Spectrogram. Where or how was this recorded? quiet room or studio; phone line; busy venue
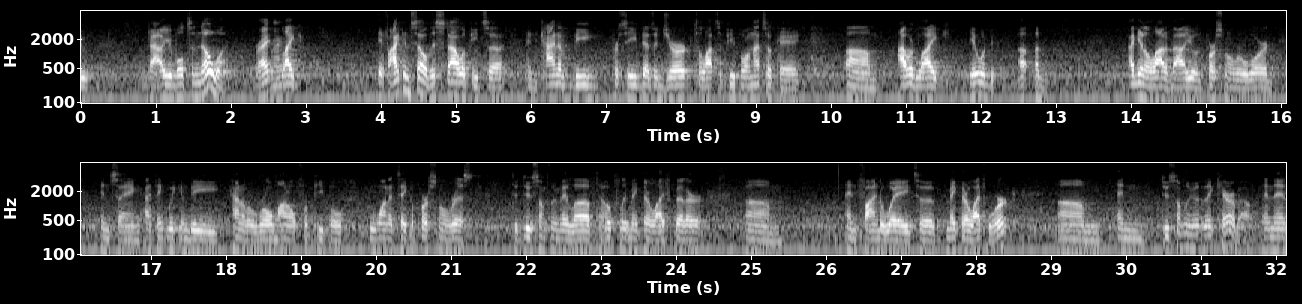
busy venue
